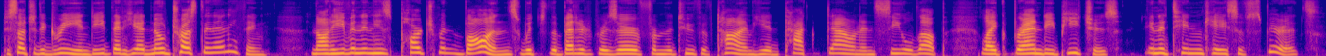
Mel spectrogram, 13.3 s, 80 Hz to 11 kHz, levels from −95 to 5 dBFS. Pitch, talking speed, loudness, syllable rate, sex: 230 Hz, 200 wpm, -19 LUFS, 4.7 syllables/s, male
